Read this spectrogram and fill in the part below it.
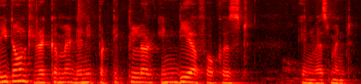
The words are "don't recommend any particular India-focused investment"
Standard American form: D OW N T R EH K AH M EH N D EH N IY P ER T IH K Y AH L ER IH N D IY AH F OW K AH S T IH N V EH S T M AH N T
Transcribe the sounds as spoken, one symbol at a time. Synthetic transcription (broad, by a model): D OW N T R EH K AH M EH N D EH N IY P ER T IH K Y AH L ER IH N D IY AH F OW K AH S T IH N V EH S T M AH N T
